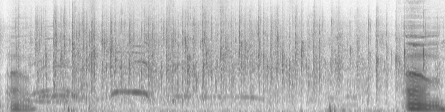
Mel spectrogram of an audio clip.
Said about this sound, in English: Can we have a little round of applause for our pastor over here?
